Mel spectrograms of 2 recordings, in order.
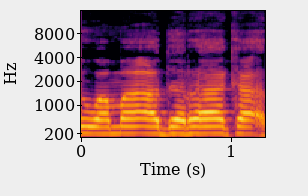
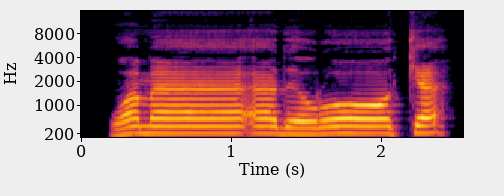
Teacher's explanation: وَمَا أَدْرَاكَ، بعض لوگ مسٹیک کرتے ہیں، را کو باریک پڑھ لیتے ہیں، وَمَا أَدْرَاكَ، را کا وَمَا أَدْرَاكَ، اور بعض لوگ ایسے بھی پڑھ لے وَمَا أَدْرَاقَ، آخری کاف کو موڑ، بلکہ آخری کاف باریک ہے اور را کو موٹا کر کے پر کر کے پڑھیں گے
